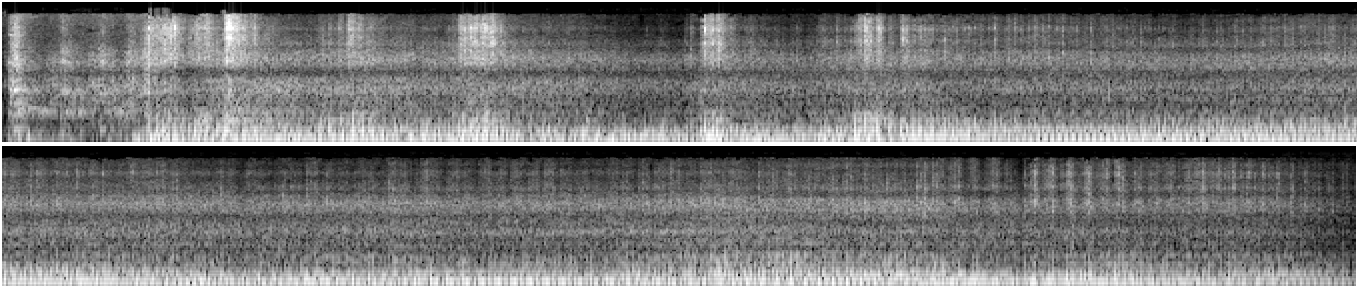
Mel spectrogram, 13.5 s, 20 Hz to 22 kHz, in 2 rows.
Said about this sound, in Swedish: Ja, det var ingen MC, men det var en V4 från Ford som satt i alla Saab V4 en gång i tiden.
